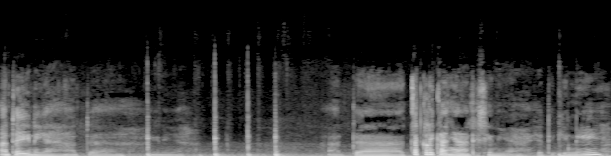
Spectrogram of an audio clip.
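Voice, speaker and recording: A woman with a Javanese accent speaks fairly slowly in a somewhat breathy, dark and mellow voice with fairly even intonation, the sound dry and close with no echo. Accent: Javanese, noticeable. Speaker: private car seller, vlogger. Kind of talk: casual product walkthrough vlog. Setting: inside and around a parked car, outdoors under a tree. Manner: casual, chatty.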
